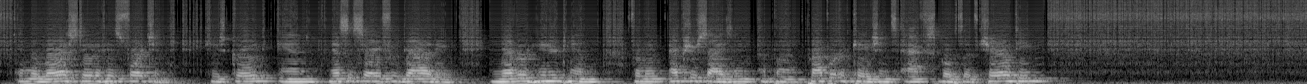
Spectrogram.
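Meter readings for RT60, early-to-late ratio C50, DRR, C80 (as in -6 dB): 0.60 s, 9.0 dB, 4.5 dB, 12.5 dB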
